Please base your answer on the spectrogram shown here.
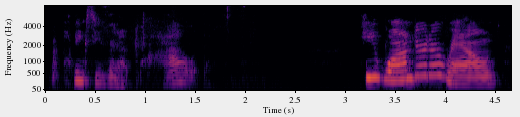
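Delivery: ordinary delivery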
